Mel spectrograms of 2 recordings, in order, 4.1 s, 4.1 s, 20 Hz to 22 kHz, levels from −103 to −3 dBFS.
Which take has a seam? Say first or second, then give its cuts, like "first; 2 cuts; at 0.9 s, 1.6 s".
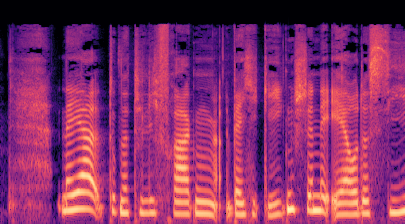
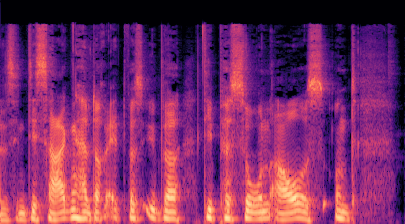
first; 2 cuts; at 1.2 s, 2.2 s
